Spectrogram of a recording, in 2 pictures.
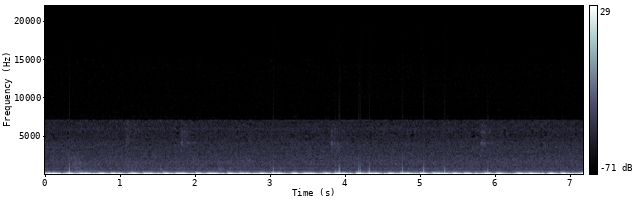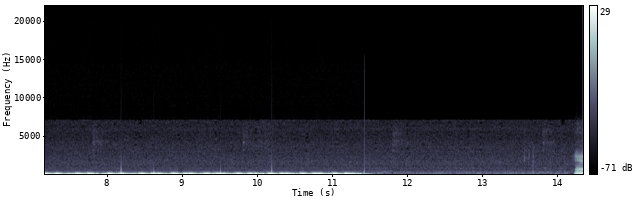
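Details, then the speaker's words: Heart sound simulator, dog: rapid heartbeat with an early-diastolic third sound forming an S3 gallop, then the gallop removed leaving plain S1 and S2. "now the heart sound simulator is going to create an s3 gallop and then we're going to take it away so that you can hear the difference between an s3 gallop and just s1 and s2"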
